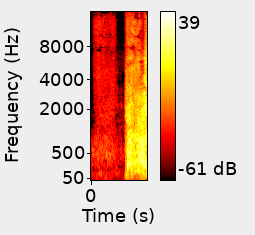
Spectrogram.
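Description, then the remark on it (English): After a brief hush, a single sudden, loud sneeze bursts out, sharp and breathy, filling the rest of the moment. “Bless you, good sir.”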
